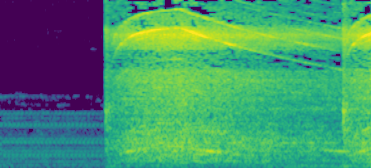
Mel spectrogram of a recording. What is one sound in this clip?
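A machine motor starts and whirs loudly.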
